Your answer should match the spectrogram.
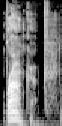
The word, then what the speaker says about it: Branca: It's truly Branca, okay? Branca.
